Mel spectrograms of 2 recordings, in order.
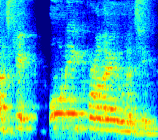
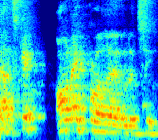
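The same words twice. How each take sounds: First: "অনেক" begun with a closed o, as "onek"; wrong vowel demo. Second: "অনেক" begun with open ɔ, as "ɔnek"; natural open vowel. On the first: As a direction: say "অনেক" with a rounded o sound at the start. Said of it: "আমরা কিন্তু বলি না". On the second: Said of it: "আমরা বলতেছি কি". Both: Shown as a demonstration.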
